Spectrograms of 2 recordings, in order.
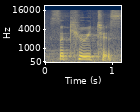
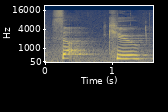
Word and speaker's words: circuitous: Okay, so this is circuitous. The pronunciation is circuitous.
